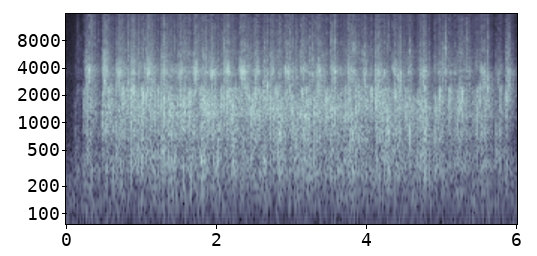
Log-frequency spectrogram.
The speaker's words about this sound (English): so please join me in welcoming our Stephen B. and Janice G. Ashley, Associate Curator in the Department of Photography, Jamie M. Allen.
